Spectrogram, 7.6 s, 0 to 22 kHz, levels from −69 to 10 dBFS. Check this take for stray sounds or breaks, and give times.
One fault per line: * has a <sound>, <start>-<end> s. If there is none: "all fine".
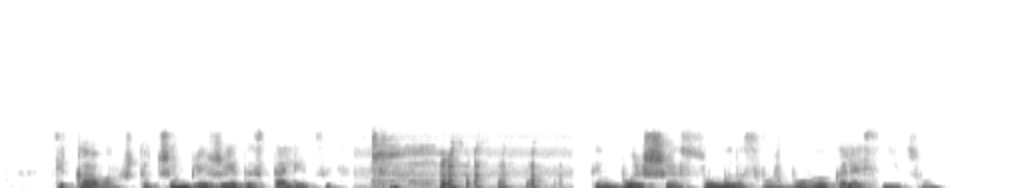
* has a laugh, 2.8-4.2 s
